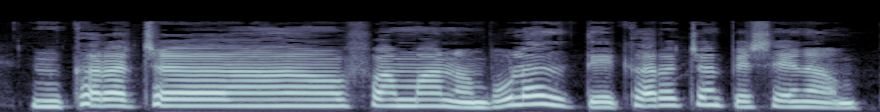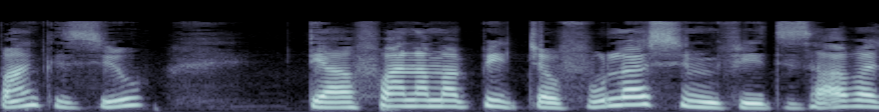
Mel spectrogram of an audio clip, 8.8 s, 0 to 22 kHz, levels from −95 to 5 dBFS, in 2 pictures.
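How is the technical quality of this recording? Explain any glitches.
The quality is compromised: the speech sounds noticeably dull and processed from start to finish. The whole clip shows what is most likely AAC compression. Nothing reaches above about 9.8 kHz, so the top end is simply cut off, and the damage is plainly audible as a smeared, watery texture on sibilants. That fits an AAC-LC encoder at a low rate, around 32 kbps, discarding high-frequency detail and coarsely quantising what remains to save bits.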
